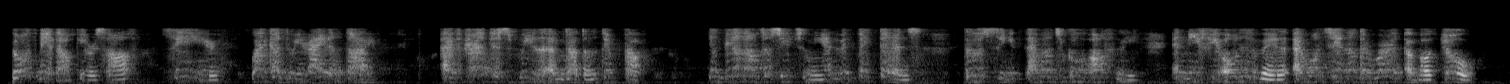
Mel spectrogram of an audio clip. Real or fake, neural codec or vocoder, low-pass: fake; codec, 16 kHz in and 24 kHz out, 0.8 kbps, FocalCodec, streaming, 65536 codes; 5.4 kHz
